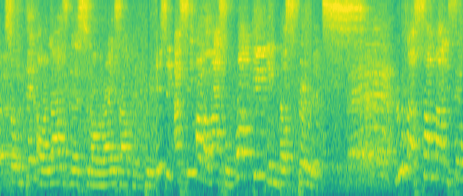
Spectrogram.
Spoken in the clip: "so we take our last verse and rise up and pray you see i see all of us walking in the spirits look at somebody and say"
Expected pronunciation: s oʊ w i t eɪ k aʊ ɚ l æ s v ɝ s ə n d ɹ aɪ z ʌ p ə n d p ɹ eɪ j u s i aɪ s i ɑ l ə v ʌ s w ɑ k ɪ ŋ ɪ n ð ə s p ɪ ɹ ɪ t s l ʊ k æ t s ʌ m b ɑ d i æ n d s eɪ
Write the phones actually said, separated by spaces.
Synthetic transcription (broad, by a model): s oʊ w i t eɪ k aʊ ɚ l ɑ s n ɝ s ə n ɹ aɪ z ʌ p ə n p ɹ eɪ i s i aɪ s i ɑ l ə v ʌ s w ɑ k ɪ ŋ ɪ n ð ə s p ɪ ɹ ɪ t s l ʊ k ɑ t s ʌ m ɑ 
